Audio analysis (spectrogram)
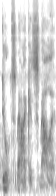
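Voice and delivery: urgent hushed whisper to a partner. Retold or imitated. Whispering to Wojo in the dark woods that the smell is back, urgent whisper. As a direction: whisper it so nothing out there hears.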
